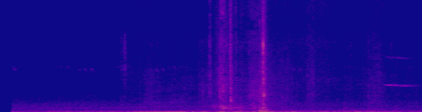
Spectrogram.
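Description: A steady low rumble with a few sharp knocks and clicks a little past halfway, the loudest about two and a half seconds in.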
